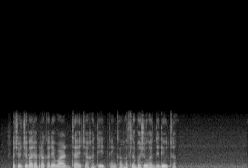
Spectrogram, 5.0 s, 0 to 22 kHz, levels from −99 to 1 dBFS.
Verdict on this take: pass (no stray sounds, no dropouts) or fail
pass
